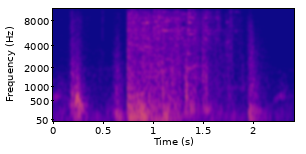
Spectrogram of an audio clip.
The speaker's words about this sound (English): He broke his own window. I'm howling. Just the way he just doesn't catch it. Boom! Robbie lets that ball go flying past his ear and it smashes the window.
